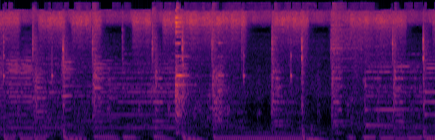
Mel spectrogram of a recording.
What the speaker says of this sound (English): You gotta give it some stir and stir, because sometimes it goes and sits at the bottom of the pot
